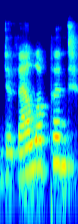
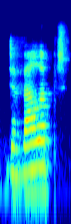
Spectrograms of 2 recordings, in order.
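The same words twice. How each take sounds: First: The ending is said as an extra syllable. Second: The ending is a short final consonant cluster. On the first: The speaker calls it wrong. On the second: The speaker calls it right.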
